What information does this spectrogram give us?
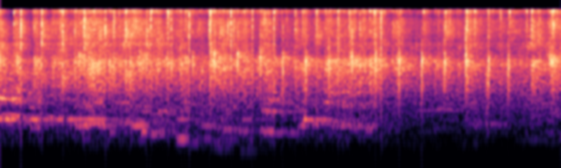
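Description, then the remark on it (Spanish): An audience breaks into sustained applause for a woman invited up to sing, a dense patter of many hands clapping steadily for several seconds, with a few voices murmuring and calling out underneath the clapping. “un aplauso”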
